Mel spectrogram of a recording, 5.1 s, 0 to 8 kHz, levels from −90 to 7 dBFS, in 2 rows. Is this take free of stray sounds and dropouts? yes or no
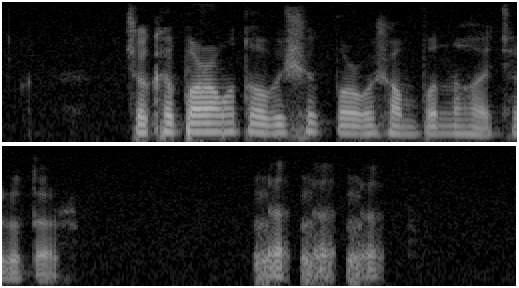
no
